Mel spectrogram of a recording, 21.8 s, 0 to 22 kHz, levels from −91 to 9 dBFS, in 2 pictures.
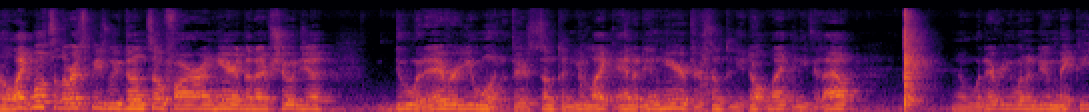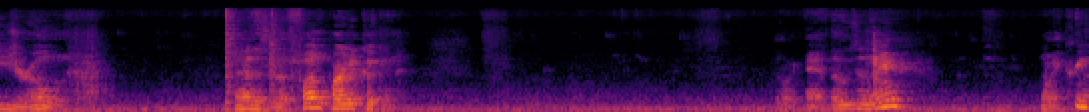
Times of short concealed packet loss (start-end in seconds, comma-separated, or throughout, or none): none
